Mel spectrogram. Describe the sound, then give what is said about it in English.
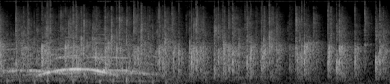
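An audience applauds a guest being welcomed onstage, a continuous wash of clapping from many hands that stays fairly even before gradually thinning toward the end. “please welcome Beatrix Potter.”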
